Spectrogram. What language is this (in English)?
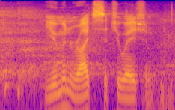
English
